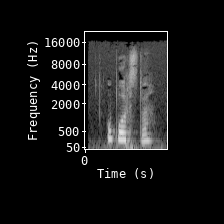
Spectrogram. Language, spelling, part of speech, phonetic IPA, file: Russian, упорство, noun, [ʊˈporstvə], Ru-упорство.ogg
- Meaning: 1. persistence, unyieldingness 2. obstinacy, stubbornness, pertinacity, doggedness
